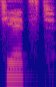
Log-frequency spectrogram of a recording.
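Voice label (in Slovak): "tiecť", Slovak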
